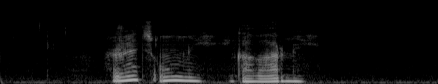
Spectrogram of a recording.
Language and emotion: Russian, sad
